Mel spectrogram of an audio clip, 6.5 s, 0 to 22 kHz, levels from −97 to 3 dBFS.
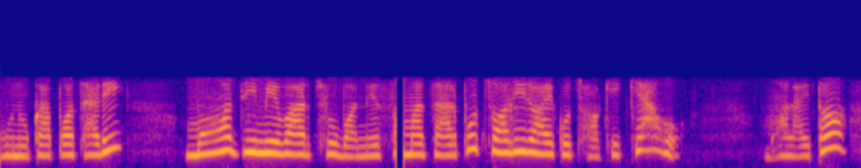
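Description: At 2.97 s the speech drops out completely for 60 ms, until 3.03 s. That's packet loss filled with silence: the receiver had nothing to play and left a gap, which fits two 30 ms packets going missing. Its edges are abrupt, set against the narrow telephone-band G.711 line.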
